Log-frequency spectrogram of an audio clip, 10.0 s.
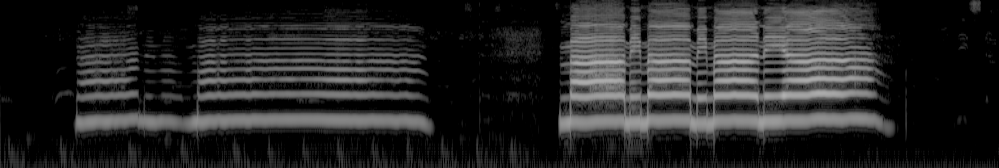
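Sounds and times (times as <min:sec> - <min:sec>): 
backing vocals: 0:00.8 - 0:04.3, 0:05.6 - 0:08.9.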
